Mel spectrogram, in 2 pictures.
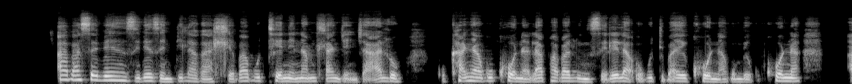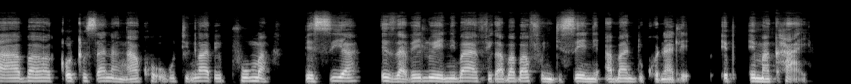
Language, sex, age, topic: North Ndebele, male, 36-49, health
